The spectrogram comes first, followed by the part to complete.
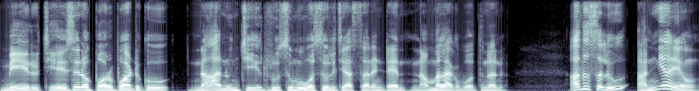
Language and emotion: Telugu, disgusted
